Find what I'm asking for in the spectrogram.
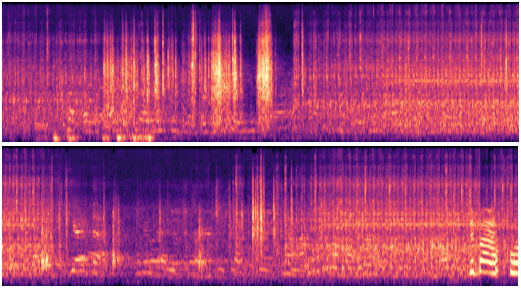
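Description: A sewing machine runs in quick bursts as it stitches elastic onto a Tyvek hospital gown, close and fairly loud, with short pauses and handling noise between runs.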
